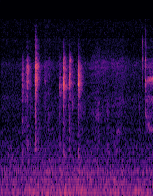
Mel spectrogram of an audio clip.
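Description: Computer keyboard typing out an SQL query, a few short bursts of light, close key clicks separated by pauses, over a steady low background hum.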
